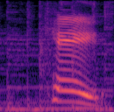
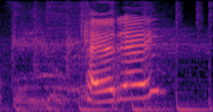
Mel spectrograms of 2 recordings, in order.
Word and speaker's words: Kaede: Cade, Shuichi, Gonta, Tenko, Kokichi, Rotaro?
